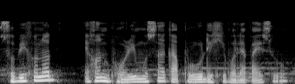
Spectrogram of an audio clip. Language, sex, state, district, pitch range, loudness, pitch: Assamese, male, Assam, Sonitpur, 110-160 Hz, -15 LUFS, 135 Hz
